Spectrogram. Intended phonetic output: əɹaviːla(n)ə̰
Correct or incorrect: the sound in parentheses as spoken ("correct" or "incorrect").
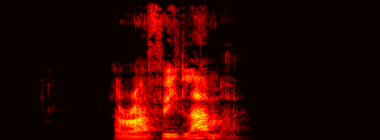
incorrect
